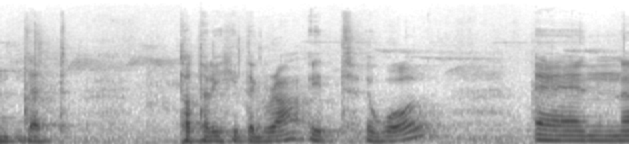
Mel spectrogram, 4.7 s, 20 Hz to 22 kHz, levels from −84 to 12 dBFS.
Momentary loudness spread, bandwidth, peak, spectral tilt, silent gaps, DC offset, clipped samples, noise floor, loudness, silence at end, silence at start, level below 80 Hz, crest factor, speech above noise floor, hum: 20 LU; 16.5 kHz; 0 dBFS; -7 dB/octave; none; under 0.1%; under 0.1%; -40 dBFS; -21 LUFS; 0 s; 0 s; -46 dBFS; 20 dB; 20 dB; none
